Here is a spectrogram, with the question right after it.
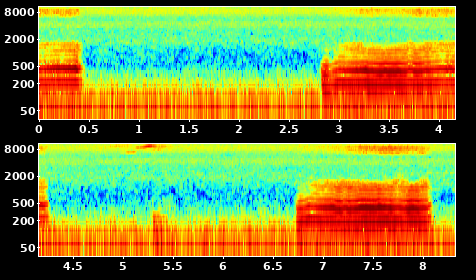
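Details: A sleeping Mame Shiba Inu snores in a quiet room, giving three humming, reedy, tonal snores about a second or more each, spaced roughly every three seconds, over a low steady background rumble.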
